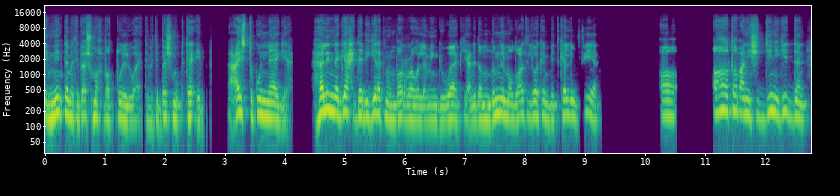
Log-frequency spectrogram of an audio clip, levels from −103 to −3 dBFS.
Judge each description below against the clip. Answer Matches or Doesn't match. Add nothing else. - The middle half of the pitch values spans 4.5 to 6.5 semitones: Doesn't match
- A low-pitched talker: Doesn't match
